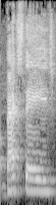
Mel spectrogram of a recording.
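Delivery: normal talking voice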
